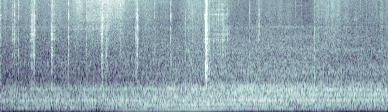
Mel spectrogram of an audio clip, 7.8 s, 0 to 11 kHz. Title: W163 whining noise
